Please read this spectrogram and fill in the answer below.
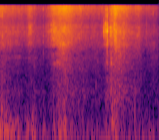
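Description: Dry grass and weeds rustling and scraping as a long-handled tool is dragged through them, in two hissy bursts, the second shorter, just after halfway.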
